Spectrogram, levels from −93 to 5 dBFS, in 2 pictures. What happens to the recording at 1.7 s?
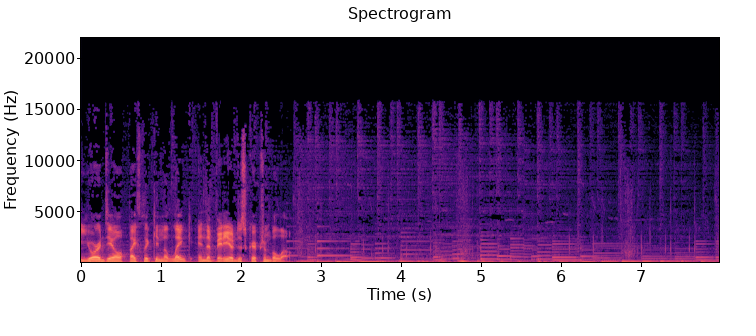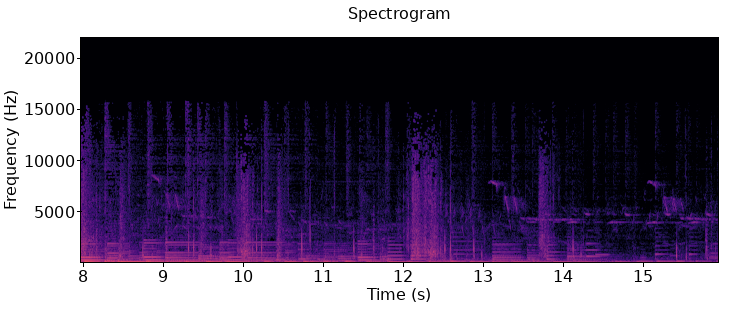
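Nothing goes wrong at 1.7 s; the audio plays straight through that moment intact, with no dropout, click or distortion.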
